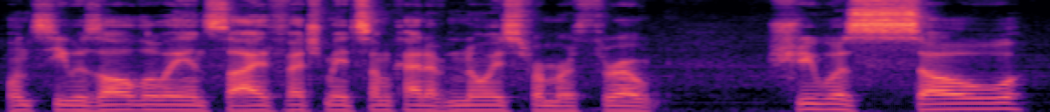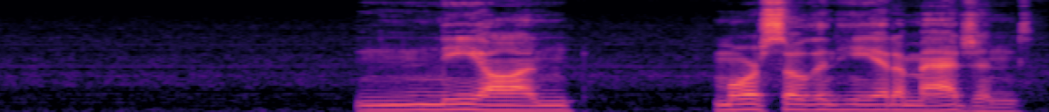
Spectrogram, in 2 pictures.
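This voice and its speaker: A man's voice: fairly low pitch, fairly even intonation, slow pace, long pauses, smooth. A man giving a mocking dramatic reading, breaking off into crude, exasperated, sarcastic commentary. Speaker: comedic fan fiction reader.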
